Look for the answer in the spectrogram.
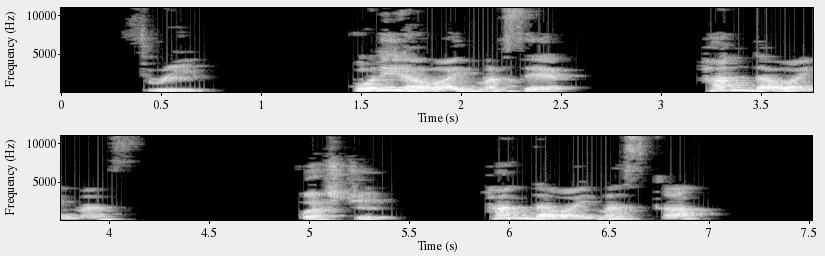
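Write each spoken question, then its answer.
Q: パンダはいますか?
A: はい、います。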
